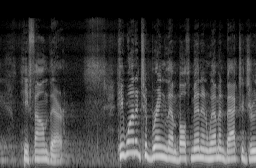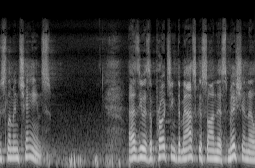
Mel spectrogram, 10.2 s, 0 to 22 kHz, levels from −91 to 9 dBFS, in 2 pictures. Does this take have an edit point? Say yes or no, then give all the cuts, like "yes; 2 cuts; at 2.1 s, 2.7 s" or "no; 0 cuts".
no; 0 cuts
